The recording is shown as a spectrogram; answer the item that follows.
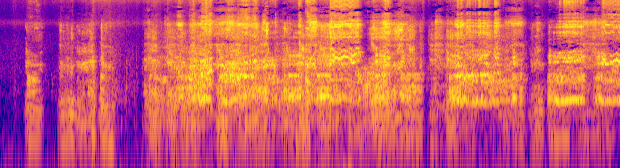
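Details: Wild and domestic pigs at a breeding farm in Cambodia keep up a near-continuous, dense chorus of shrill, rasping squeals and rougher grunts, pausing only briefly, with people talking now and then.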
